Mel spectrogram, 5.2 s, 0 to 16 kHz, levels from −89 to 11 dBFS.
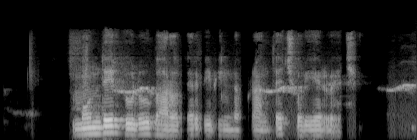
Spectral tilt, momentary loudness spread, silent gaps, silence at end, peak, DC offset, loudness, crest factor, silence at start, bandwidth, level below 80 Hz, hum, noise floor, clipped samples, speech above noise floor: -5.5 dB/octave; 14 LU; none; 0 s; -2 dBFS; under 0.1%; -21 LUFS; 20 dB; 0.85 s; 8.2 kHz; -54 dBFS; none; -55 dBFS; under 0.1%; 34 dB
